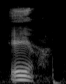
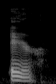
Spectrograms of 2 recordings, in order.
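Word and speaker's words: Р: not in English P it's pronounced air I know it may sound like I'm saying the word air meaning in oxygen but no it's actually it's actually the way you're supposed to say it air I know it may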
